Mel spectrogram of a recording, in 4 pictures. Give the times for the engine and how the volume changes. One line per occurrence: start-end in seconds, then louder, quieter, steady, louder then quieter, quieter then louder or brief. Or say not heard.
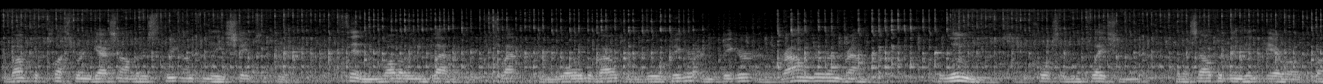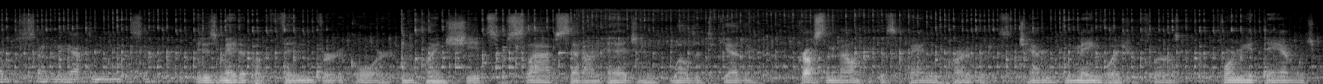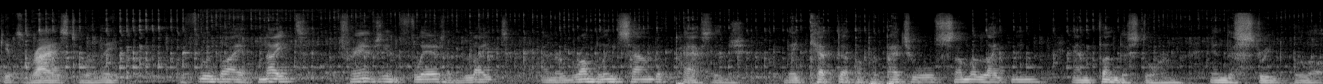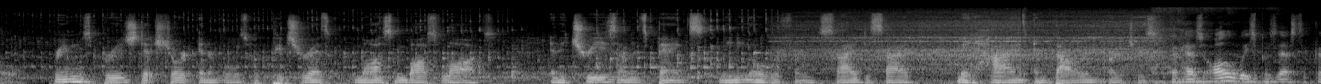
0.0-52.8 quieter then louder.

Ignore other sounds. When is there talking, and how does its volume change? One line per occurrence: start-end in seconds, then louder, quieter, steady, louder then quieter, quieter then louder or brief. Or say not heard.
0.0-52.8 steady.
